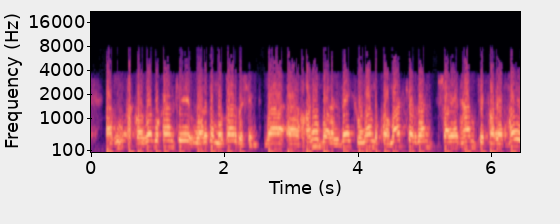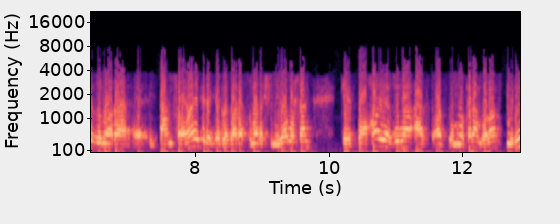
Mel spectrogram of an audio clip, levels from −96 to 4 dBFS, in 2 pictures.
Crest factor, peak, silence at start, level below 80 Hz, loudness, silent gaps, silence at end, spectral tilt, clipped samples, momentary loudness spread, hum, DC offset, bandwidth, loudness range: 8 dB; -6 dBFS; 0 s; -32 dBFS; -14 LUFS; none; 0 s; -4.5 dB/octave; under 0.1%; 5 LU; none; under 0.1%; 7.4 kHz; 1 LU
